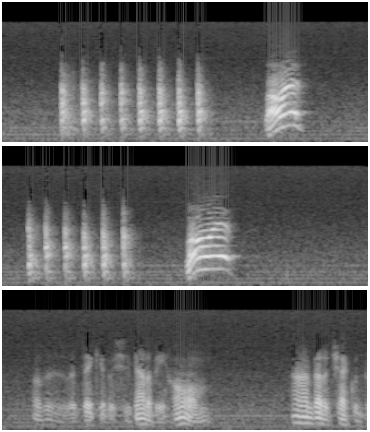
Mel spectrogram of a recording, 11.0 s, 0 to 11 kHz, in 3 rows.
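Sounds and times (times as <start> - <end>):
sharp knocks on an apartment door: 0.6 - 2.2, 3.9 - 5.1
man calling out: 2.6 - 3.1, 5.5 - 6.1
speech: 8.3 - 9.5, 10.2 - 10.9.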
